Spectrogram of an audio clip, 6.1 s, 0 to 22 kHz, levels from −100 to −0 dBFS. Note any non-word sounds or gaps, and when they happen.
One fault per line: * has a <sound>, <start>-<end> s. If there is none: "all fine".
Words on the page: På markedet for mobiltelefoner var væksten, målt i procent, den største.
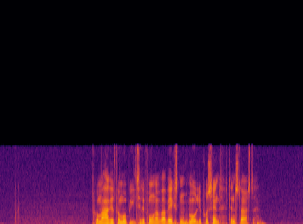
all fine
